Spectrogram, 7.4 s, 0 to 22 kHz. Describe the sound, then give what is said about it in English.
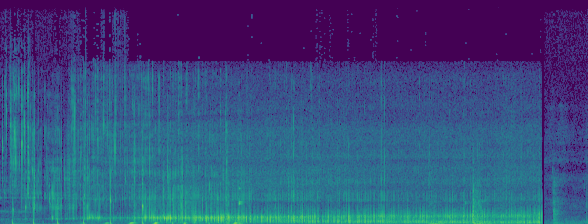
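A blended, bourbon-barrel-aged Boulevard beer of 12.28% ABV glugs and splashes from a bottle into a glass, with gurgling bursts early on giving way to a steady fizzing pour that stops abruptly near the end. No one speaks. “The last beer is poured out.”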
